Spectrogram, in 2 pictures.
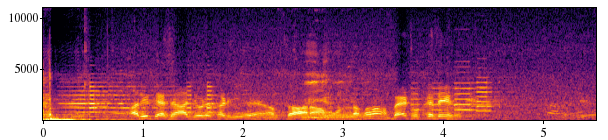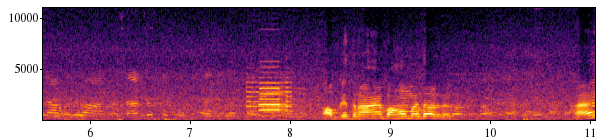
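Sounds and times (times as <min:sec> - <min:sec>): steady background hiss: 0:00.0 - 0:11.0
soft indistinct voices: 0:00.8 - 0:11.0.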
